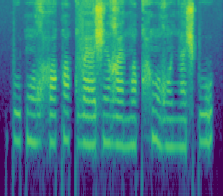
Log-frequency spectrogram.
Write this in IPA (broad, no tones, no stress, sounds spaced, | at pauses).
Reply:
p u p ũ ʁ h ɒ q ũ q v æ ʃ ẽ ʁ æ ŋ õ q h ũ ʁʷ ĩ ŋ æ̃ ʃ p u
